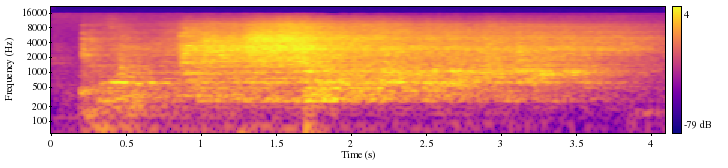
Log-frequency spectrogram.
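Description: A toilet flushing: a rush of water that swells in about a second in, then fades away over the next couple of seconds.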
